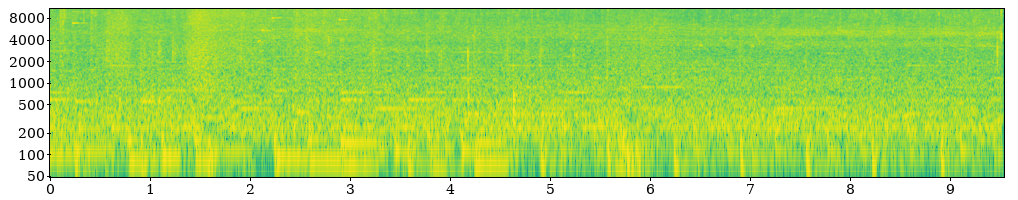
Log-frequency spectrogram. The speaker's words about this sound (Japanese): 川から空気が抜けて泡立っているのが分かりますよね音まで聞こえるでしょうかねこんな感じで少し何分か置いておくとある程度入りますので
